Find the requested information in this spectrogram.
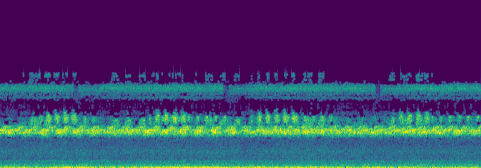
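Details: Early autumn grass insects, crickets, as summer ends: a continuous shrill trill runs unbroken while a higher pulsing chirp repeats quickly, with low background rumble underneath.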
